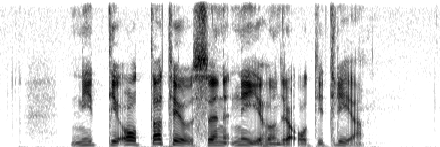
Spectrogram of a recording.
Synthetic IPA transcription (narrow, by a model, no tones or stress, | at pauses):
nɪt̪ːɪʔɔt̪ːat̪ʰʉ̟ːsənːiːʊɦɵnd̪ɾa̰ʔɔt̪ːɪt̪ʰɾḛː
